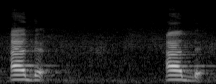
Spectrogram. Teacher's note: ad tidak ada ya bersih ad berarti ini yang kedua jahar sifatnya jahar tertahannya nafas ya tidak ada angin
